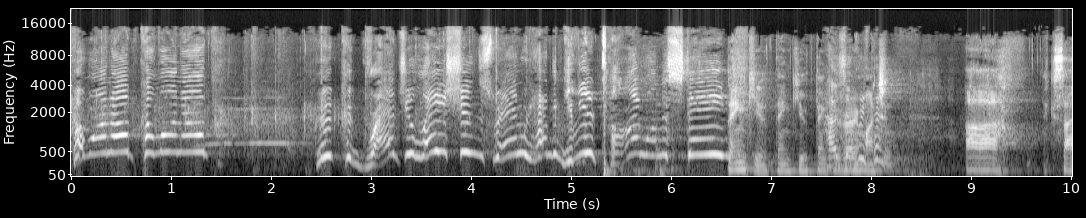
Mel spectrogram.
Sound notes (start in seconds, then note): 1.9 audience clapping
